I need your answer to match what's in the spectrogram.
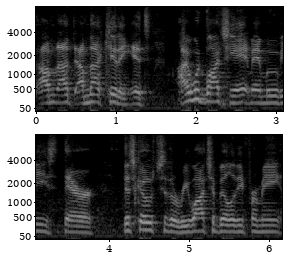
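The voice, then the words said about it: Choked-up, emotional voice. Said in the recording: “It's kind of getting choked up right now talking about it.”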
